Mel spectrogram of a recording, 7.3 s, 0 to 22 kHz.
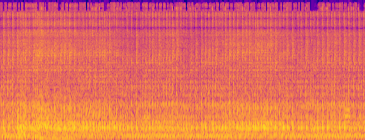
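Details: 1982 Suzuki RM125 two-stroke during restoration, after suspected carburetor fuel starvation and swapping in the other part: sharp, raspy buzz at a quick steady idle, firing evenly, no misses or knocks; sounds nice.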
